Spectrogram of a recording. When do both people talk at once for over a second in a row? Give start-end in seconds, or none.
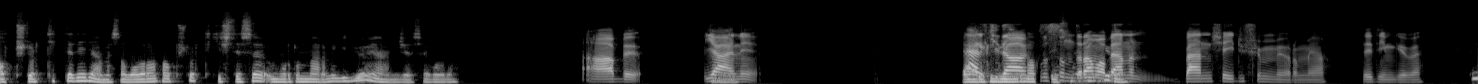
9.6-11.3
